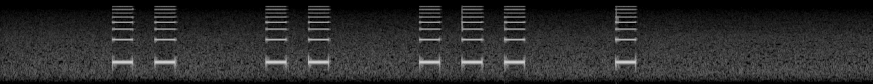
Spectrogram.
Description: Beep code, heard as beeps from a small speaker, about 1050 Hz. 2-2-3-1. In Phoenix BIOS tables: unexpected interrupt.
